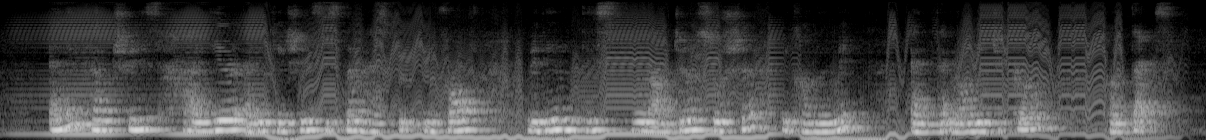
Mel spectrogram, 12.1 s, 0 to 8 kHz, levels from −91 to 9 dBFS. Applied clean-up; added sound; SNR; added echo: none; Musical instrument; 12 dB; reverberation time 0.9 s.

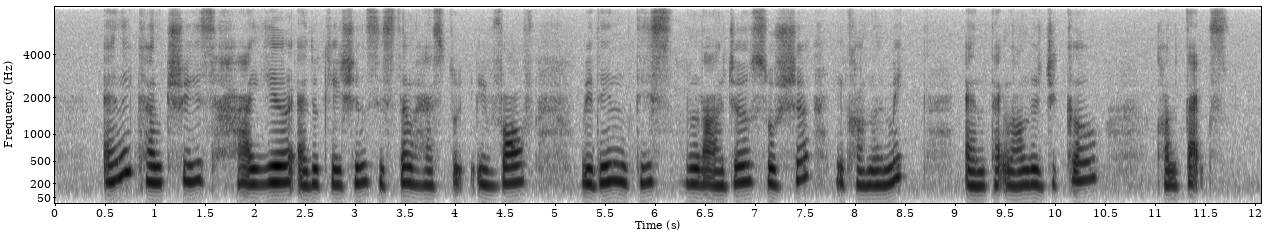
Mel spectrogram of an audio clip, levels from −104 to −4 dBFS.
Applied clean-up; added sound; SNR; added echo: none; none; none; none.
